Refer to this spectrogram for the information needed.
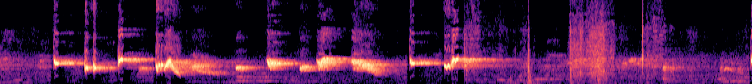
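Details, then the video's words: Common bulbul of Moroccan stock in nonstop song, played to spur silent young males into singing; a run of rich fluty whistled phrases, some rising, some dropping, about two per second, then a few scratchy noise bursts and a final whistle. "البلبل القافل سيغرد لسماع هذا الصوت المبدع روعة الألحان."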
